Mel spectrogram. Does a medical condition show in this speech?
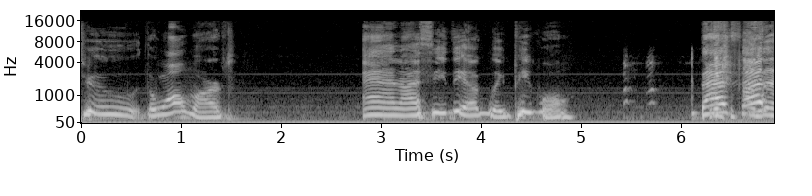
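Yes: cerebral palsy.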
